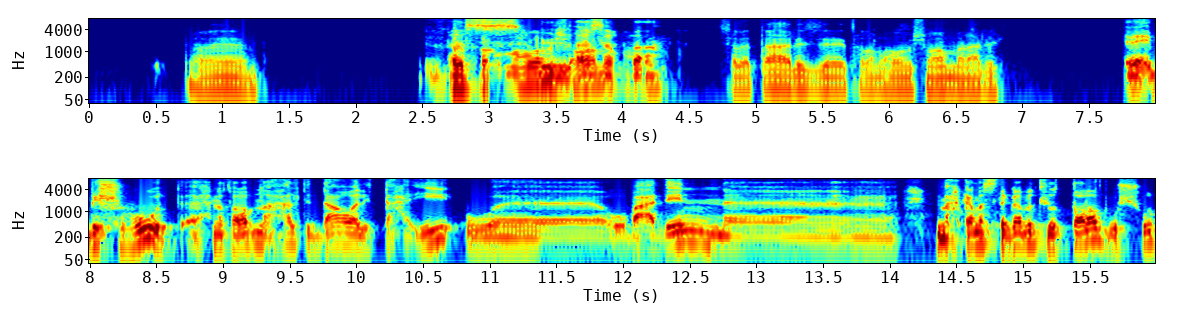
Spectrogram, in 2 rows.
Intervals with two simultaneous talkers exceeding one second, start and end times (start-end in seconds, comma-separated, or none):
2.7-4.3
